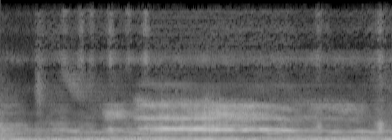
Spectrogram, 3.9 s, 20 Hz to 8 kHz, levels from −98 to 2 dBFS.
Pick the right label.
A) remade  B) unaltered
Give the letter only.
A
